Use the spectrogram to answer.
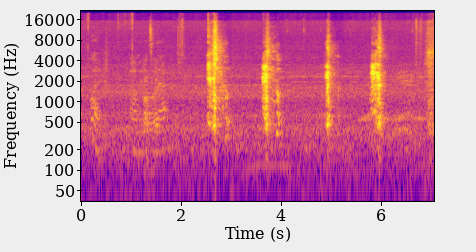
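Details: Girl sneezing rapidly: four sharp, explosive sneezes in quick succession over about four seconds, with some soft breaths before them; repeated sneezing.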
